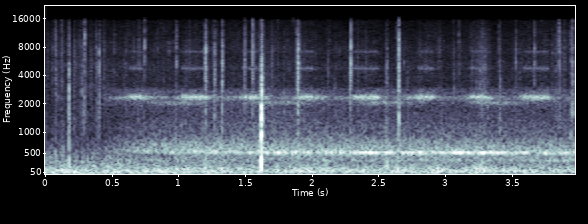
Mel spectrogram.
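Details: Rhythmic high cricket chirps repeating a few times per second beside a forest cabin, with one sharp fire crack, soft crackling and low blowing wind underneath.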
